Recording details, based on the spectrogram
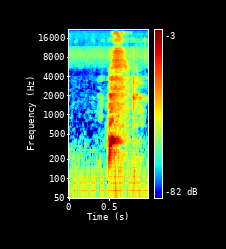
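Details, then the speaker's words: Person with tic disorder since September 2020, recounting tic history, tics triggered by talking about them: single sudden brief voiced outburst like a sharp yelp or gulp in a quiet room; vocal tic. "just disclaimer the reason that i'm ticking the ticks that i'm talking about is because when you talk about a tick and bring attention to a tick it usually happens from there"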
